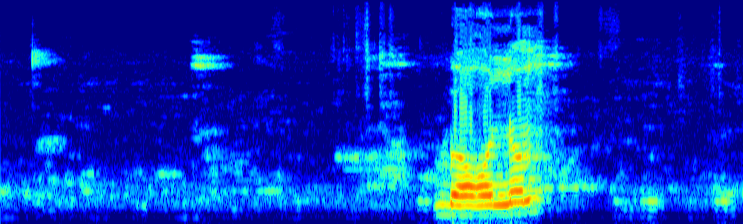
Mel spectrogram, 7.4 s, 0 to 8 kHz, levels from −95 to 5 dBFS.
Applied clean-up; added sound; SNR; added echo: none; none; none; none.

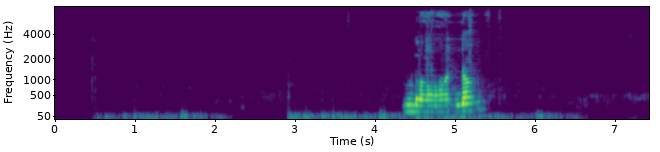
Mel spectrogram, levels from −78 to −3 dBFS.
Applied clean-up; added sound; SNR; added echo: neural mask model DeepFilterNet 3.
